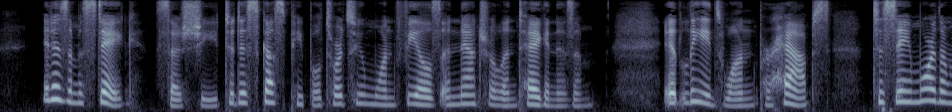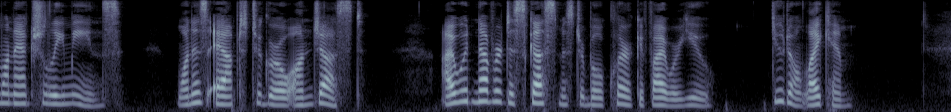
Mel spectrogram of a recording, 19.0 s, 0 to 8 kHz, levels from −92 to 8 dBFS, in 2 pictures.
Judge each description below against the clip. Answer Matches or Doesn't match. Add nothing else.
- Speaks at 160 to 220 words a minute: Doesn't match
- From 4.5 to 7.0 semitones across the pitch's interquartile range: Matches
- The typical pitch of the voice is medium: Doesn't match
